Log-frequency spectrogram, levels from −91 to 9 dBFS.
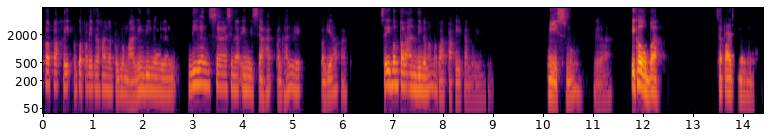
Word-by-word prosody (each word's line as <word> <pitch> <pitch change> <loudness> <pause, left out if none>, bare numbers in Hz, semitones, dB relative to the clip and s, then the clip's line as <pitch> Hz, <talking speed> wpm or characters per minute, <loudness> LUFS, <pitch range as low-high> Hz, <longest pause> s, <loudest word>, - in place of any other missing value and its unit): papaki 155 -2 -3
pagpapakita 135 +1 -5
ng 130 - -13
kaniyang 125 -1 -7
pagmamahal 110 -4 -6
hindi 130 +1 -3
nga 125 -1 -5
lang 115 -1 -6 0.3
hindi 160 +4 0
lang 170 -1 0
sa 145 -3 -5
sina 130 -2 -5
'yung 130 -1 -4
sa 115 0 -7
paghalik, 125 +5 -9 0.3
pagyakap. 110 +7 -8 0.7
Sa 155 - +1
ibang 165 0 +3
paraan 155 -4 +1
din 130 -1 0
naman 125 +3 -3
mapapakita 100 - -9
mo 80 +1 -19
'yun. 85 +2 -22 1.2
Mismo, 105 +2 -2 0.2
'di 85 - -14
ba? 85 +2 -17 0.4
Ikaw 160 0 +12
ba - - +4 1.0
sa - - +2
partner 115 -3 +2
mo? 95 -4 -14
125 Hz, 135 wpm, -25 LUFS, 105-140 Hz, 1.2 s, Ikaw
